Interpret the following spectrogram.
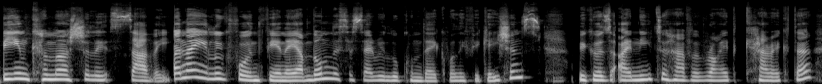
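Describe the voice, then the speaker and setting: Pausing frequently to find words, a middle-aged woman from Ukraine who works as a finance executive answers interview questions carefully and lists her points in turn. Her mid-range voice comes through a dry, studio-quality recording.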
